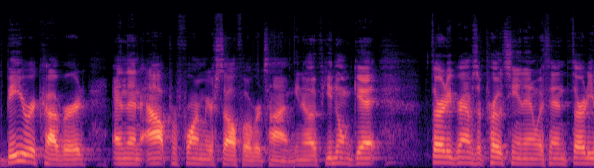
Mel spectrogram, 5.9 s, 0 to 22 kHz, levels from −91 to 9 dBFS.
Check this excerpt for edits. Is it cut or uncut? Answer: cut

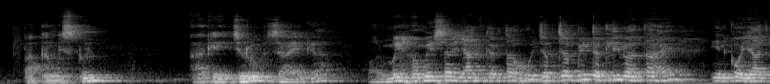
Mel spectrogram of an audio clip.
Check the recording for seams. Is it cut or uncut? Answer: uncut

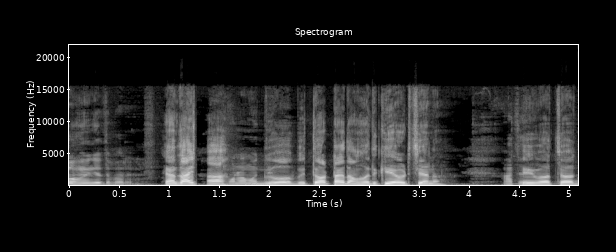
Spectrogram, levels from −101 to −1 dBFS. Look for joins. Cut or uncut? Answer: cut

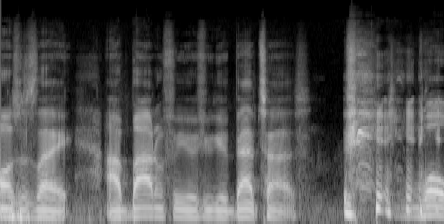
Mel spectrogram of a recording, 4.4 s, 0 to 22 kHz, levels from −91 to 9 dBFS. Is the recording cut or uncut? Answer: uncut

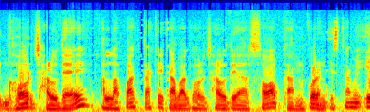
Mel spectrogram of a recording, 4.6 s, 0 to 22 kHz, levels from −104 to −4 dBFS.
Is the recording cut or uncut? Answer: uncut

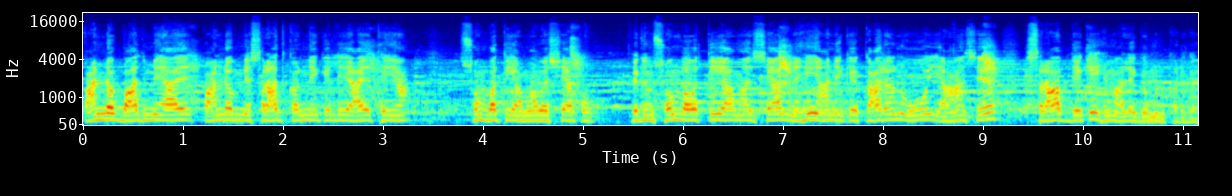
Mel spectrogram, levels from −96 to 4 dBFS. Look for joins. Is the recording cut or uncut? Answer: uncut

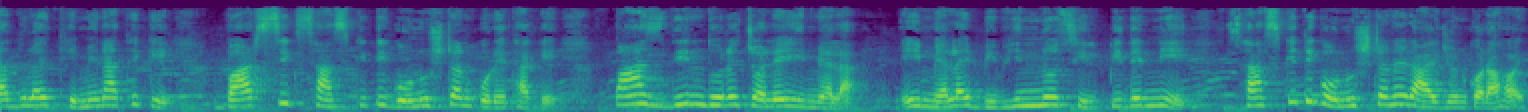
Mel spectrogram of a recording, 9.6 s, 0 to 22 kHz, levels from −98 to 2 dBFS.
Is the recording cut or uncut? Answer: uncut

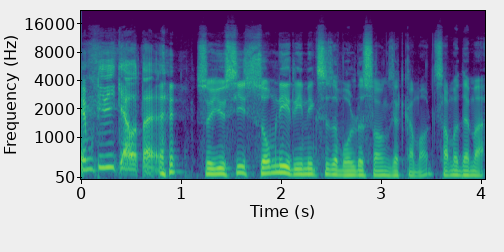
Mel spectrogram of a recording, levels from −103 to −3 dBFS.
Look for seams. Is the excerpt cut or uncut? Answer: cut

